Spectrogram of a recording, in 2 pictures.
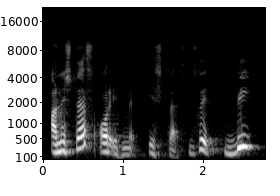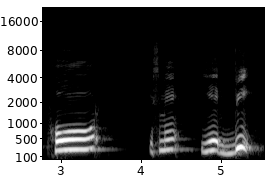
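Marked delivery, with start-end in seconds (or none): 2.3-3.5 "बी" light, "four" drawn out and raised; stress on four. Shown as a demonstration. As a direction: lean long and hard on the second syllable "four". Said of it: "four चढ़ा हुआ है, stress है". ("Four" पर ज़ोर, खींचकर)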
